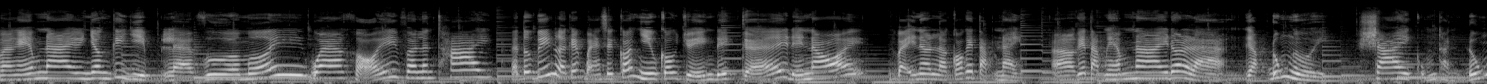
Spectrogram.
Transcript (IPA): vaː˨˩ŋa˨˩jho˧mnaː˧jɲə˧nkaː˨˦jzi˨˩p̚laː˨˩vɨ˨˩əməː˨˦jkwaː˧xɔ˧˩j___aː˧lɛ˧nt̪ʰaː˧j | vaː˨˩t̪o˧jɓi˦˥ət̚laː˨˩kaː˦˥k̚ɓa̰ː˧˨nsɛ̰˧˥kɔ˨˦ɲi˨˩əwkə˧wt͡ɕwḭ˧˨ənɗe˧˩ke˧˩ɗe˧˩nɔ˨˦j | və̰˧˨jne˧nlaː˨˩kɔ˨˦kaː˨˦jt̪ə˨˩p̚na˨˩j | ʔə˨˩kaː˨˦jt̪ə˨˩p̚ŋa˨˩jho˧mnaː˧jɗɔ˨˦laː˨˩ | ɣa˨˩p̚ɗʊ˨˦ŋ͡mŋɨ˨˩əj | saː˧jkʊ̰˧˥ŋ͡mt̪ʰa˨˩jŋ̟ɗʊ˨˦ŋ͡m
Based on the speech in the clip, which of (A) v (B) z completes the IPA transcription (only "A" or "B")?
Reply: A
